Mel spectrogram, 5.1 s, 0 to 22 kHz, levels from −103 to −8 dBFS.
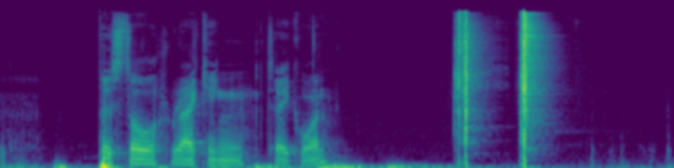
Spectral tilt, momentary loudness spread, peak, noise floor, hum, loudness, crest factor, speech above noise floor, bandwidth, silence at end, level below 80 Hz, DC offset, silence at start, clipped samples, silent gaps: -1.5 dB/octave; 25 LU; -2 dBFS; -68 dBFS; none; -27 LUFS; 30 dB; 29 dB; 16.5 kHz; 0.95 s; -36 dBFS; under 0.1%; 0.45 s; under 0.1%; none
